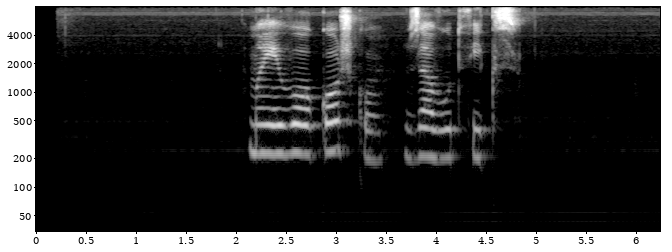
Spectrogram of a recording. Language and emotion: Russian, neutral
